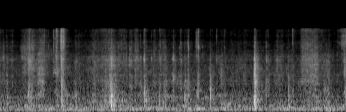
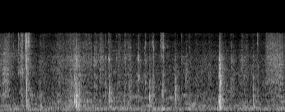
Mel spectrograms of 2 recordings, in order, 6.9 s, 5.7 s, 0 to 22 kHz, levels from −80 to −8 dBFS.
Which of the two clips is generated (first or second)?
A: first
